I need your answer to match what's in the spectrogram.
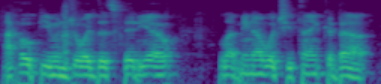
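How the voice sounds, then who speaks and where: A man's voice: low-pitched, level tone, normal speed, a little mellow. A man narrating an exploration vlog in an earnest, reflective manner. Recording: echoey, reverberant room with audible background noise.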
